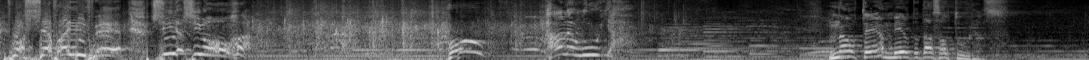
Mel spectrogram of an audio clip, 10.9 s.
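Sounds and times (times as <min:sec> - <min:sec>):
speech: 0:00.1 - 0:04.7, 0:05.5 - 0:06.9, 0:08.3 - 0:10.1
audience applause: 0:02.2 - 0:07.1.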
